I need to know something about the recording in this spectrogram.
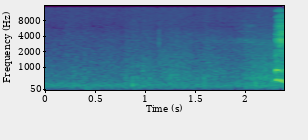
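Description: Quiet room noise with faint rustling and one soft tap a little under a second in.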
